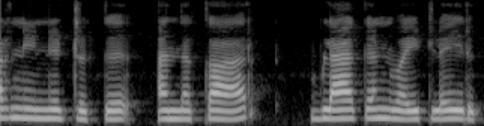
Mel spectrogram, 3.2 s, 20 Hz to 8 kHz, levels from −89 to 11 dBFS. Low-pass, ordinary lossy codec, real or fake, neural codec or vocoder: none; none; real; none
